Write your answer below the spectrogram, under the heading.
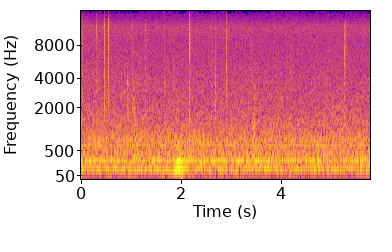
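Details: Giant honey bees at a nest high up, being harvested by honey hunters in Thailand: a dense, steady, low droning buzz with no pauses. Scattered faint clicks cut through it, and there is one short louder bump.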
